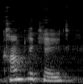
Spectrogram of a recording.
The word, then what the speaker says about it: complicate: on the second syllable, whereas in the verbs like complicate and indicate, the stress is coming on the prefix.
